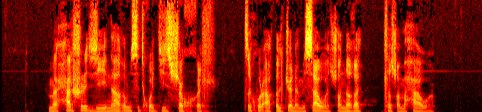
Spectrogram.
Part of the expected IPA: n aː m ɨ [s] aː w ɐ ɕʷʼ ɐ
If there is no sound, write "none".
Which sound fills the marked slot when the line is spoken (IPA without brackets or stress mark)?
s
